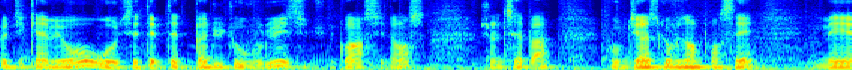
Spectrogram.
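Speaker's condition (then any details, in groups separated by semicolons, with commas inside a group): No condition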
